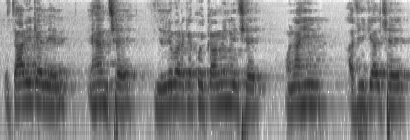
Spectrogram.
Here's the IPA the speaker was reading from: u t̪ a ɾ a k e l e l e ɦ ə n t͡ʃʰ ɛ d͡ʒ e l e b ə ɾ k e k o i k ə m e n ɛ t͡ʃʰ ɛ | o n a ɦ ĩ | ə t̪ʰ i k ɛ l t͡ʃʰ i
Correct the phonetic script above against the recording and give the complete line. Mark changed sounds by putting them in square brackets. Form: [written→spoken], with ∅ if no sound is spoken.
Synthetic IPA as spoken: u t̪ a ɾ [a→i] k e l e l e ɦ ə n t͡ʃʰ ɛ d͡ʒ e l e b ə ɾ k e k o i k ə m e n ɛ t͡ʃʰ ɛ | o n a ɦ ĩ | ə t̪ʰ i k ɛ l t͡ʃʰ [i→ɛ]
